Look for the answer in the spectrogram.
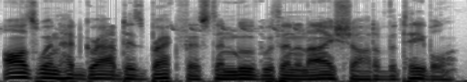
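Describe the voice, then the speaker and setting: A man's voice: sits low, fairly quick, a little mellow. A man reading scripted narration for an audio drama as its narrator. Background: music.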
